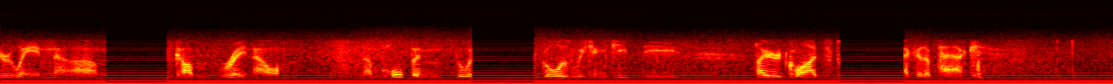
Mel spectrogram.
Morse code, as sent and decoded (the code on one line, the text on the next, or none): none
